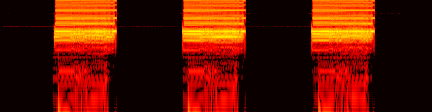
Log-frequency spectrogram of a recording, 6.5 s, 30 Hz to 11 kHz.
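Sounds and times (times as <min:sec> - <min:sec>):
emergency alert system header tones: 0:00.8 - 0:01.8, 0:02.8 - 0:03.7, 0:04.7 - 0:05.6.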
